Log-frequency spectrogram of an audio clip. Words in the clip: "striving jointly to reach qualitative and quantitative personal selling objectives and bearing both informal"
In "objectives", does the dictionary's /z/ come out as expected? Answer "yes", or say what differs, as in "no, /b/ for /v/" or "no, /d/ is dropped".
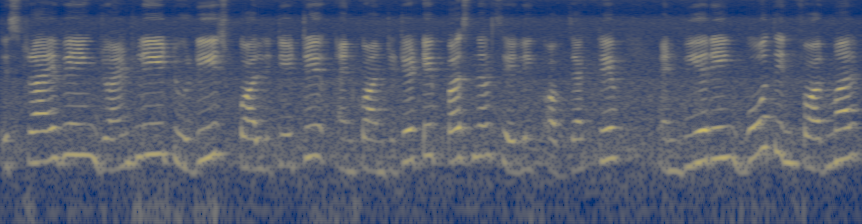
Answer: no, /z/ is dropped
